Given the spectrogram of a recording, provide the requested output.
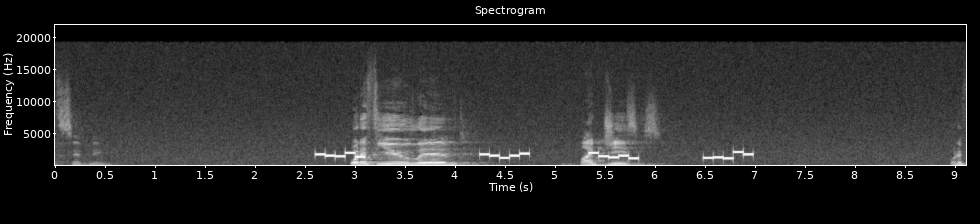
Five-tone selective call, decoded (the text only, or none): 86504 86269 05361 23118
